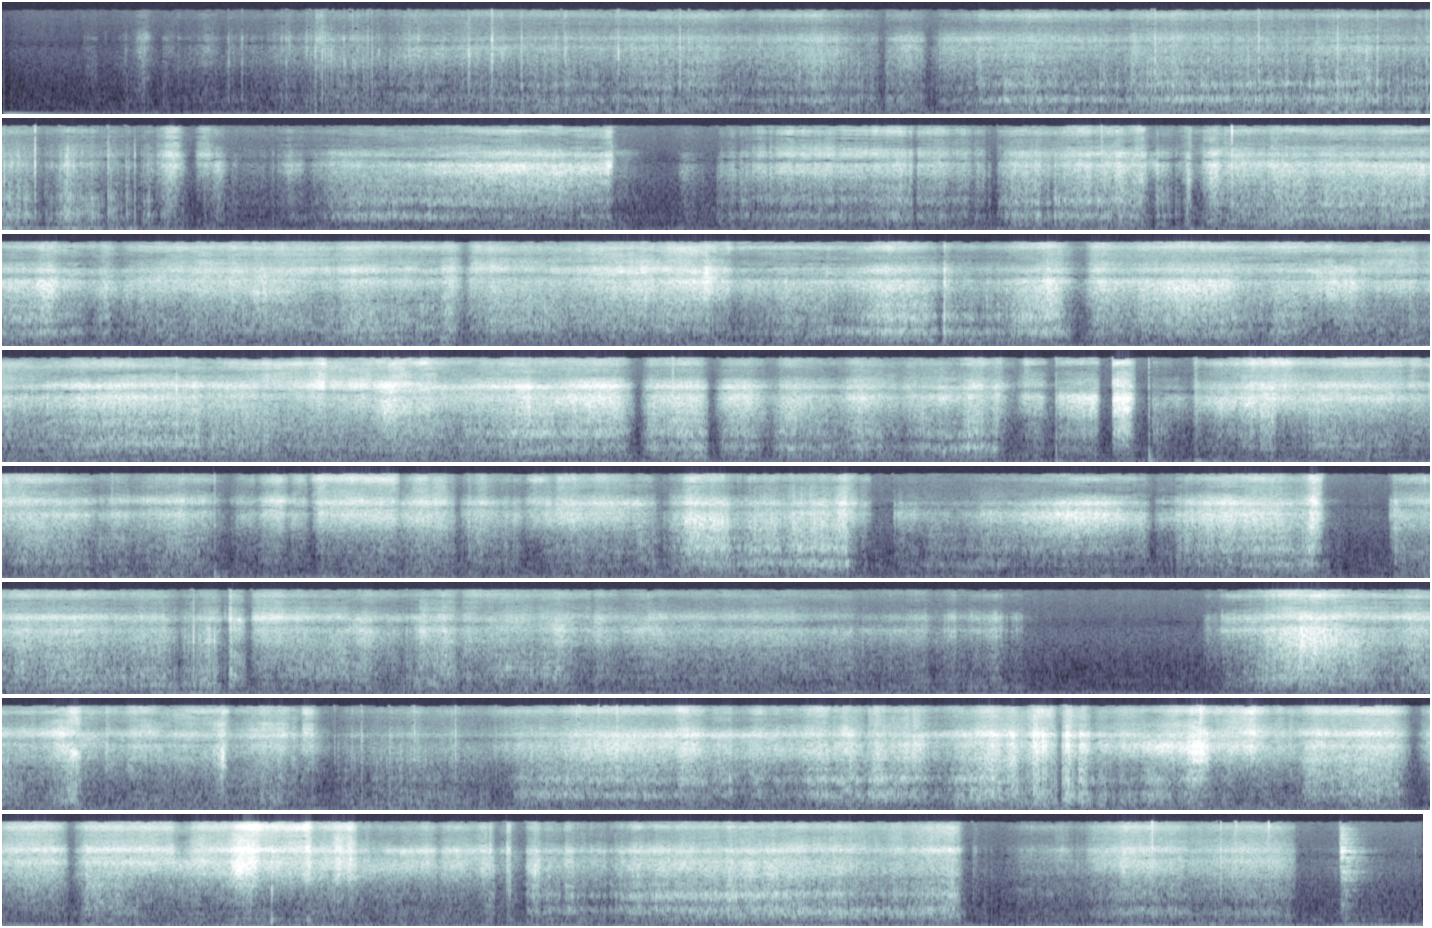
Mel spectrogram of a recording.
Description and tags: nails on paper
Nails scratching paper
carta, nails, paper, scraping, scratch, scratching, tracing, unghie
